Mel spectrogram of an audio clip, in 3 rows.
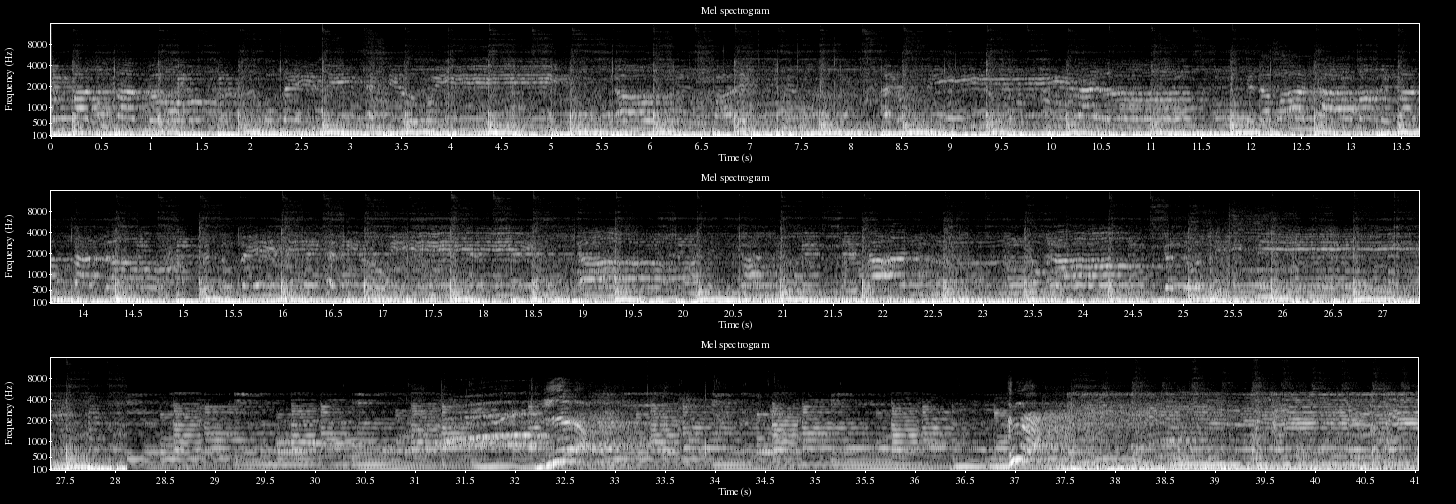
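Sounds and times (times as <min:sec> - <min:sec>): woman singing through microphone: 0:00.0 - 0:27.6
amplified backing music: 0:00.0 - 0:41.0.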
